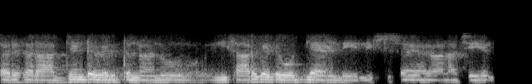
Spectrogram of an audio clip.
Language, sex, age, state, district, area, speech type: Telugu, male, 18-30, Telangana, Komaram Bheem, urban, conversation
